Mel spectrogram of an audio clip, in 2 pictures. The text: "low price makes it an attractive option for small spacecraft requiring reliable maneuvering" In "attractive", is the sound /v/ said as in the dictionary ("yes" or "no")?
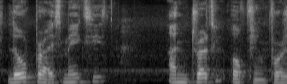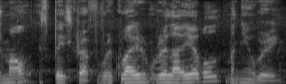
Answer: no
